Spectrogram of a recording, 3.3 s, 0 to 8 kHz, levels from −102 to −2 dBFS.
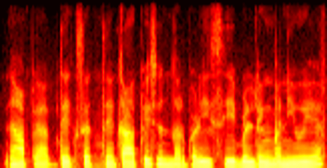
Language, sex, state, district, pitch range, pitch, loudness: Hindi, female, Madhya Pradesh, Bhopal, 190-200 Hz, 195 Hz, -17 LUFS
